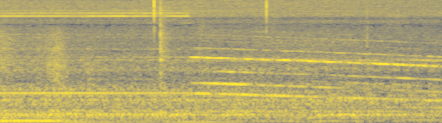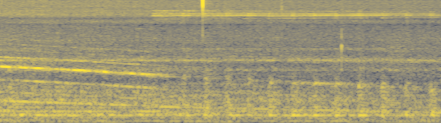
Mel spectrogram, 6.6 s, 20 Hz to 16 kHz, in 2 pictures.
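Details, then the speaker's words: AEG 7000 Series Lavamat washer, brushless motor: several whining tones slide steadily downward as the drum coasts to a stop, the magnets braking the drum so it stops faster; totally normal brushless motor sound, no fault. "sound is totally normal that's when the magnets goes in it breaks them over so it stops faster"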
